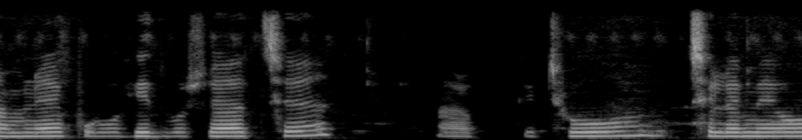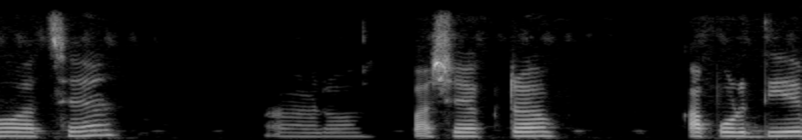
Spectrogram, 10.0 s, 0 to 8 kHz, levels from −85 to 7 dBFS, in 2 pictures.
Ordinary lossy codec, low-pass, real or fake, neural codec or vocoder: none; 7.2 kHz; real; none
